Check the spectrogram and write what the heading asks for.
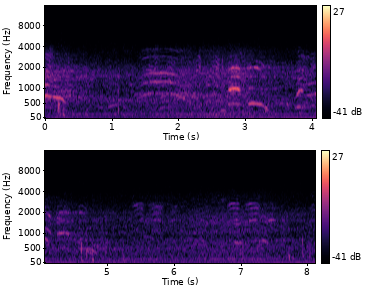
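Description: Faint, scattered shouts and calls from players and a sparse crowd at a football match, over a steady low hum in the old broadcast audio.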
